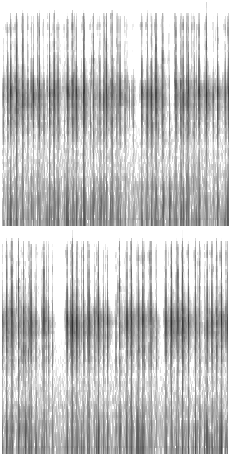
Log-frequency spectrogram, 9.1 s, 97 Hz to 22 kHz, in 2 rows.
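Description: Both hands type rapidly with fingertips on a Think 6.5 65% mechanical keyboard with plastic keycaps and Bsun Lollipop switches. The result is a fast, dense stream of short, bright clacks centered near 2.2 kHz, with light low thock underneath and brief pauses near 2.7 s and 5.7 s. Each keystroke dies away almost instantly.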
